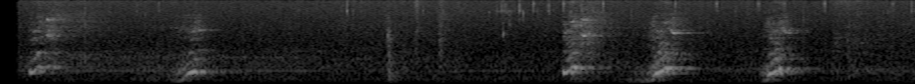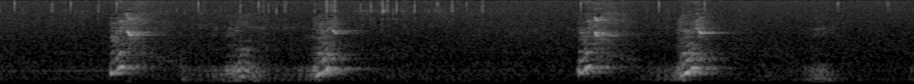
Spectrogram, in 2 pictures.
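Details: Border collie female asleep indoors having a nightmare, giving soft muffled woofs and small stifled barks, often in quick pairs, spaced irregularly across a quiet room.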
